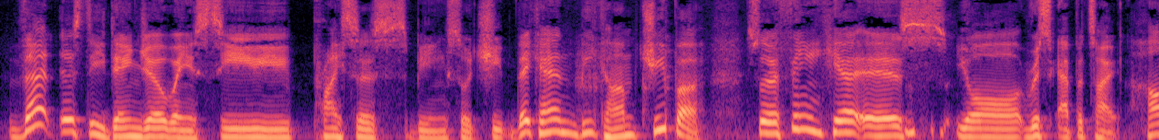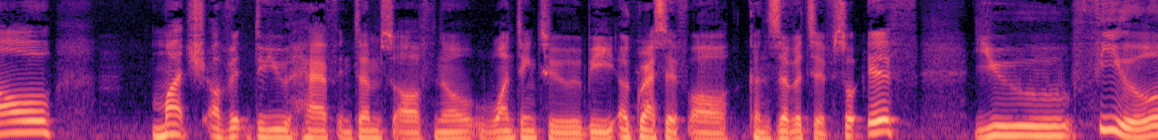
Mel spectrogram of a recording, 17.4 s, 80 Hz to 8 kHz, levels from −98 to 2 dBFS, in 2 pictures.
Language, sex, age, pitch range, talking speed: English, male, 20-39, 110-145 Hz, 150 wpm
